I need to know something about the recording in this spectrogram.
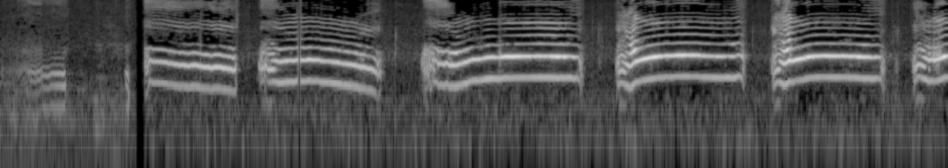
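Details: Puppy howling in long, steady, tonal notes about a second and a half each, rising slightly then holding level with rich overtones, separated by short pauses; a faint high yip at the start and no other clear sounds.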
